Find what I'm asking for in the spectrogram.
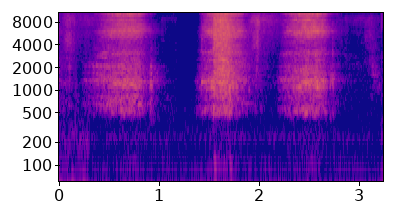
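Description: Three rasping strokes of a blade or trimmer cutting along the edges of photographic prints being trimmed to fit behind a window mat, each stroke about a second long with short pauses between, close and fairly quiet.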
